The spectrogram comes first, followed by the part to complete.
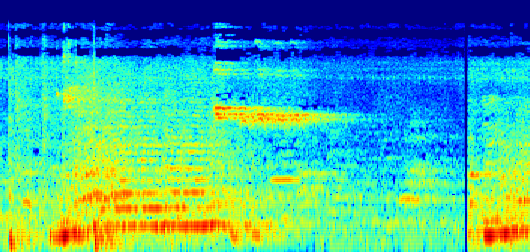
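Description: A basketball dribbled on a hard painted court, two bounces in the first second, under a man's drawn-out shout. A brief high tone sounds about two seconds in.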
